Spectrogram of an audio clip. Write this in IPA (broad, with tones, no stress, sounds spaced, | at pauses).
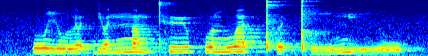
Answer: w iː˨ w l ɵ˨ t̚ j ɵ˨˧ n ŋ ɐ˧ m t̪ʰ yː˥ kʷ ɐ˥ ŋ w ɐ˥ t̚ pʰ ɵ˨ t̚ pʰ iː˨˥ ŋ j iː˨˩ w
